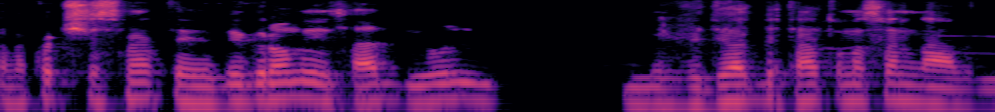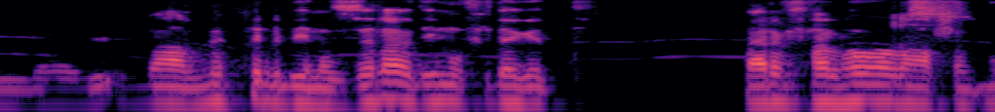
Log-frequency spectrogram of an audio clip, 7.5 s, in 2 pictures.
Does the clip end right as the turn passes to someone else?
No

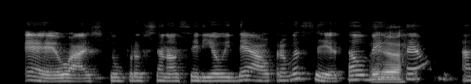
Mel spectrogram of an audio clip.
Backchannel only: Yes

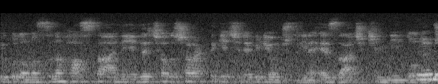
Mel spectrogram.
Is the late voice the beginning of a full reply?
No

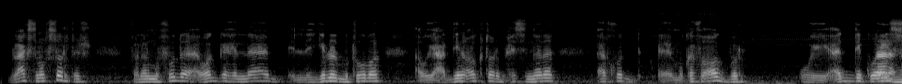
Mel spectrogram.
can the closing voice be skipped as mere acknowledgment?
No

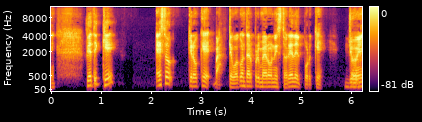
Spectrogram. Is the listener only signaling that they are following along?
Yes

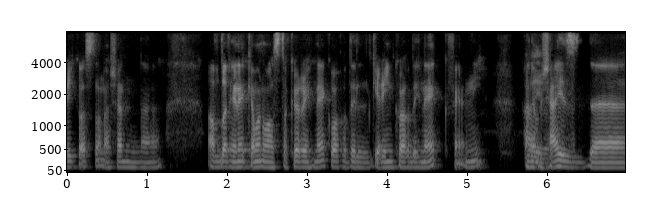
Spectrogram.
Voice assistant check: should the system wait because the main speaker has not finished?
Yes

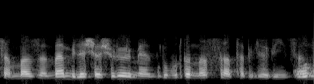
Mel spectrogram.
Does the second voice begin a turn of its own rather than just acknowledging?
Yes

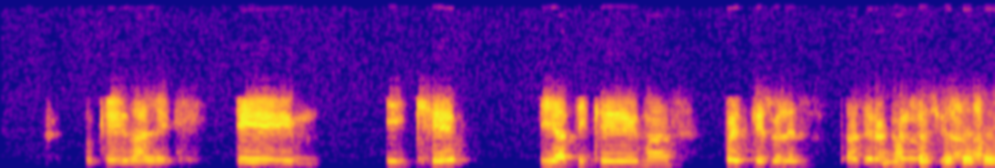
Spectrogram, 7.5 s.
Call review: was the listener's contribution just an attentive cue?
No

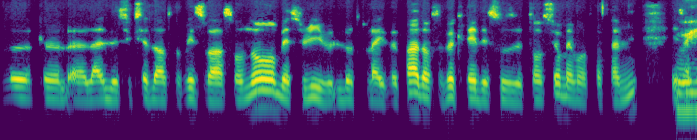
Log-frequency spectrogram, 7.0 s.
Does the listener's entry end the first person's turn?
No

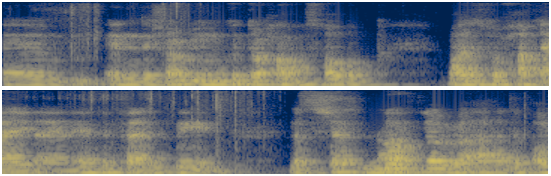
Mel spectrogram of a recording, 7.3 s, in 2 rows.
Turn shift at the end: No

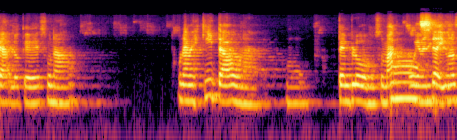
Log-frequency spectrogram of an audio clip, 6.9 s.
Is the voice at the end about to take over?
No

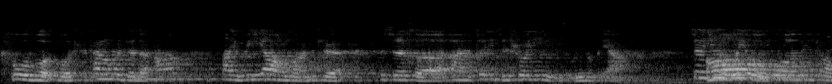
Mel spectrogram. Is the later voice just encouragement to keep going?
Yes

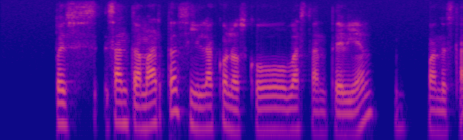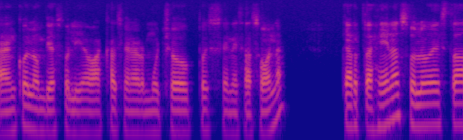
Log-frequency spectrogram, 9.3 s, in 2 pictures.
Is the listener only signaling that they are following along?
Yes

